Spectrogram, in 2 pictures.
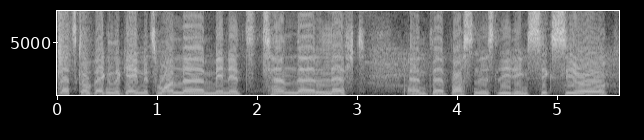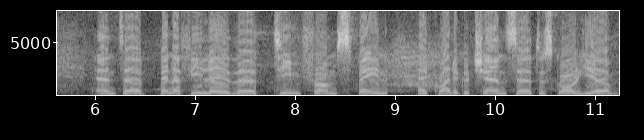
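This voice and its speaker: A man's voice: fairly high pitch, a little hiss or hum, poor audio. Man with a cold doing play-by-play. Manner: rambling, many fillers and restarts. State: has a cold. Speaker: sports commentator. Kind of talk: live play-by-play commentary.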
